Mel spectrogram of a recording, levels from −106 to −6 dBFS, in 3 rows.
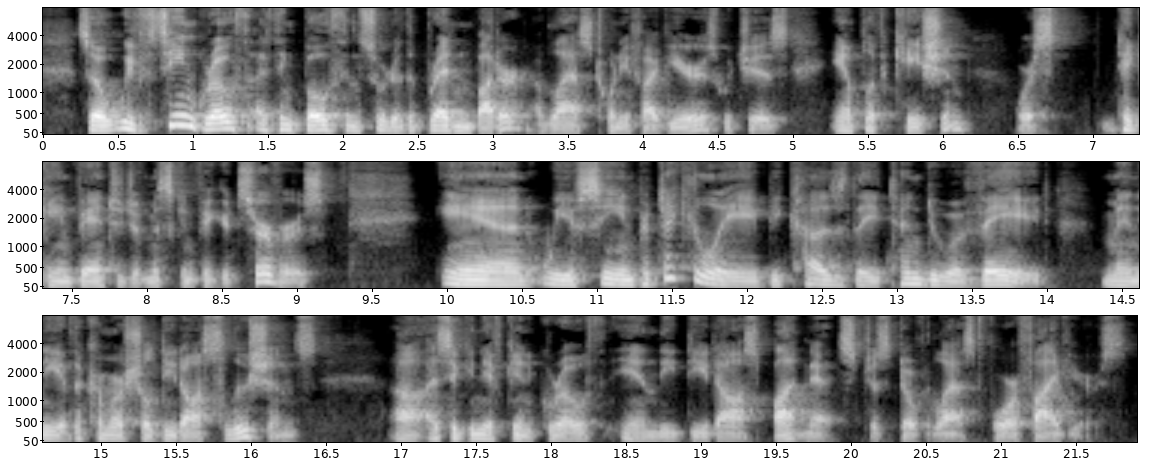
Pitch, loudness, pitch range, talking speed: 105 Hz, -23 LUFS, 90-115 Hz, 160 wpm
